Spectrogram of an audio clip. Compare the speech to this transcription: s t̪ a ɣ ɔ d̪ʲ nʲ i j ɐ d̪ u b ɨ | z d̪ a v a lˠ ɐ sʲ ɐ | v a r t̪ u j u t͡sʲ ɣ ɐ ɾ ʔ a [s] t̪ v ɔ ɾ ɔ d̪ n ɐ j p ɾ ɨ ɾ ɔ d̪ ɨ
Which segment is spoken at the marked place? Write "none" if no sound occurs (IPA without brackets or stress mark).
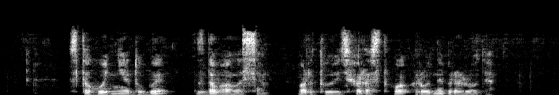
s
